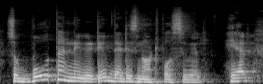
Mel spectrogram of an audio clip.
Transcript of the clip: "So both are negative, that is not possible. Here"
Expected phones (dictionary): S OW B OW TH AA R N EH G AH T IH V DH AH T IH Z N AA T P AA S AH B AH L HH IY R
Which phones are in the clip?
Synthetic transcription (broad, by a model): S OW B OW T AA R N EH G AH T IH V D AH T IH Z N AA T P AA S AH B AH L HH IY R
